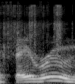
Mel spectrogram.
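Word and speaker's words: Faerûn: I say Faerun, it's more fun, it's more a deep U, roon.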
